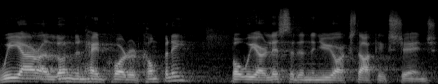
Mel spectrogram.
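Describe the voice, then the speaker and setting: A man speaks with an Irish accent. Room echo is audible. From Ireland. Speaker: technology executive. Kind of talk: conference keynote. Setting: stage with audience. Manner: hesitant, many fillers.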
